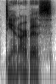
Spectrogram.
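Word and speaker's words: Diane Arbus: but there are famous female street photographers like Deanne Arbus, yes, that's how you pronounce her name, Lisette Modell, but not as many have been recognized in the past compared to their male counterparts.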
